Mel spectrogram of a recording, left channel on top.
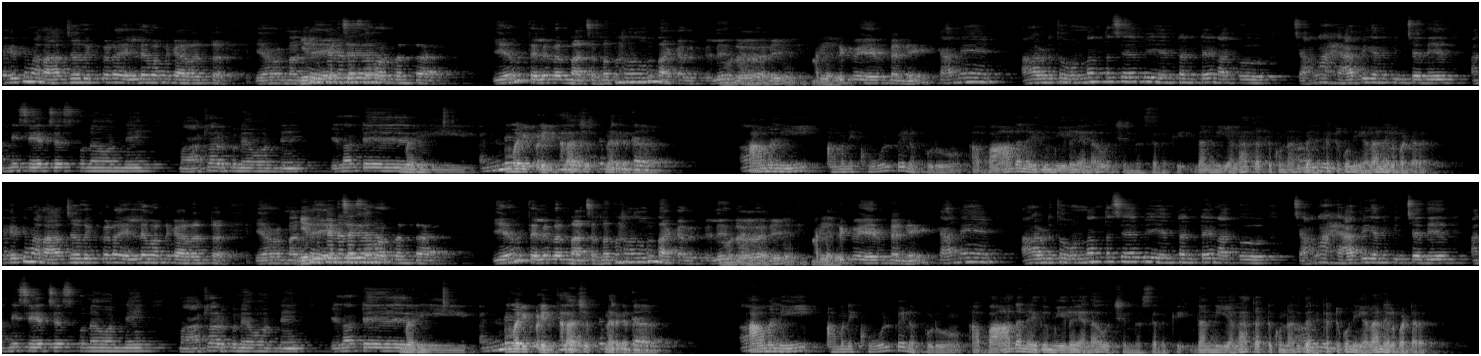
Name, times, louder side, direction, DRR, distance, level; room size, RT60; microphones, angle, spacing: voice 1, 0.0-4.4 4.9-7.9 8.2-9.9 10.2-12.6 12.9-16.2 16.5-17.7 18.1-19.0 19.5-20.0 20.3-20.6 20.9-21.3 22.1-22.7 27.7-28.2, right 1 dB, 15° right, 2 dB, 1.3 m, -31 dB
voice 2, 2.9-3.9 7.1-8.4 18.7-19.4 19.8-21.3 22.2-29.0, right 3 dB, 80° right, 6 dB, 0.8 m, -31 dB
15.0 x 6.7 x 4.3 m, 0.68 s
head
